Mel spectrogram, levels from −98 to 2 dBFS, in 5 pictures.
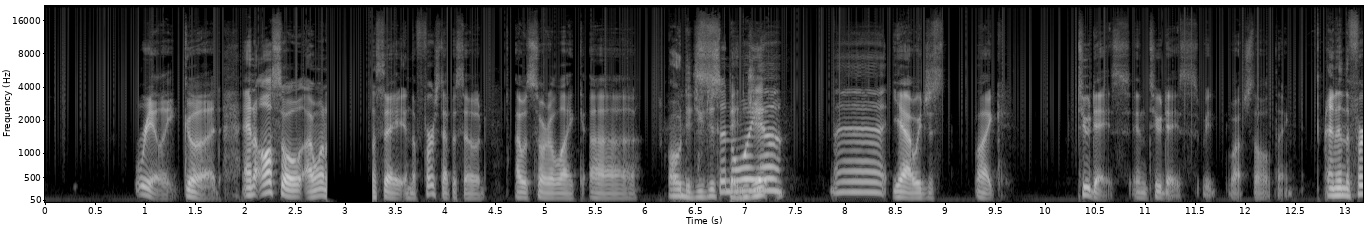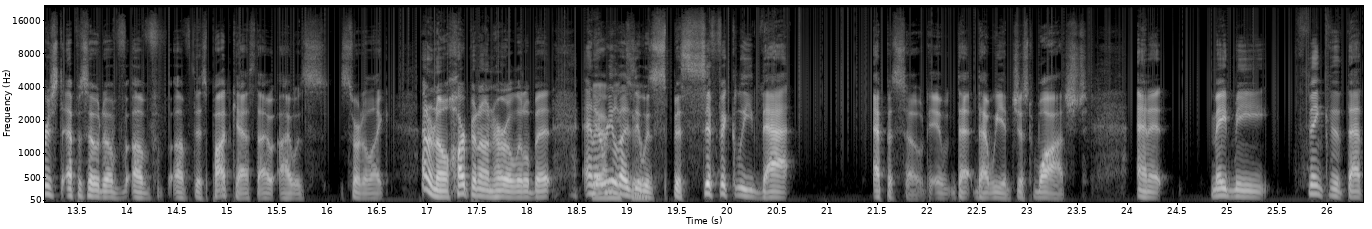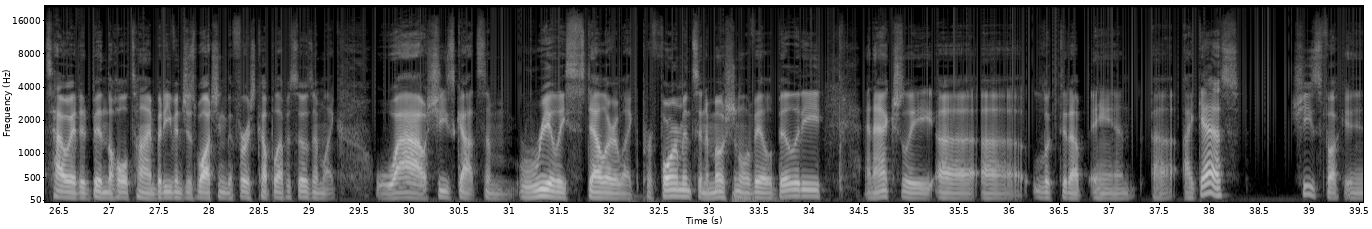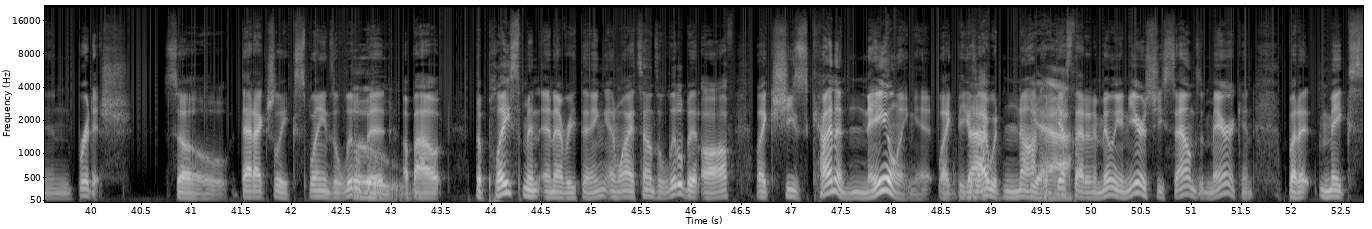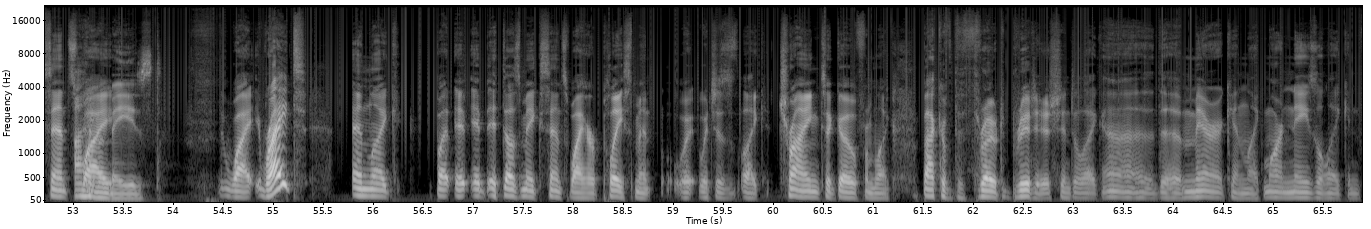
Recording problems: crackle, like an old record; faint; 30 dB below the speech
audio freezing; at 3 s

